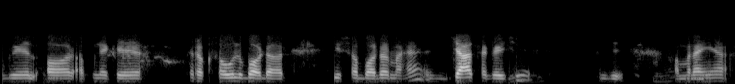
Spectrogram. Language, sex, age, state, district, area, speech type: Maithili, male, 30-45, Bihar, Sitamarhi, rural, conversation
